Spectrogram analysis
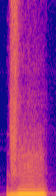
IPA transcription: v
